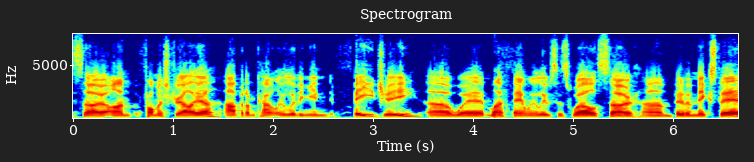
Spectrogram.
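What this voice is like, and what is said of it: Australian accent. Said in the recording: “as you probably can tell, I've got an Australian accent”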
